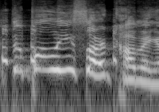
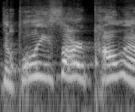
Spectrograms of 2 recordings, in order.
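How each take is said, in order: First: Very high-pitched group alarm; mock panic. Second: High, insistent rebuttal; exasperated correction. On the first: Everyone reacting to talk of police, mock panic. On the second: Retold or imitated. Storyteller correcting the panicked crowd, exasperated. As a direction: set them straight, pitch raised.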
